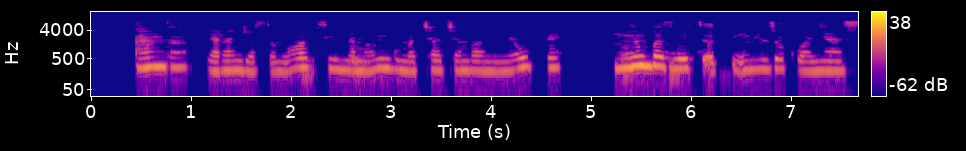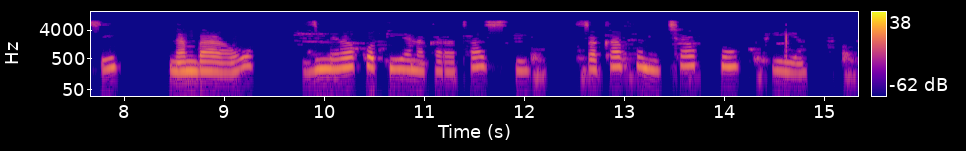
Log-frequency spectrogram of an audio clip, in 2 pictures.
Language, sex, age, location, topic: Swahili, female, 18-24, Nairobi, finance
